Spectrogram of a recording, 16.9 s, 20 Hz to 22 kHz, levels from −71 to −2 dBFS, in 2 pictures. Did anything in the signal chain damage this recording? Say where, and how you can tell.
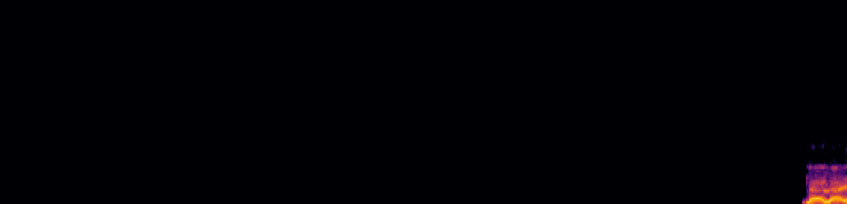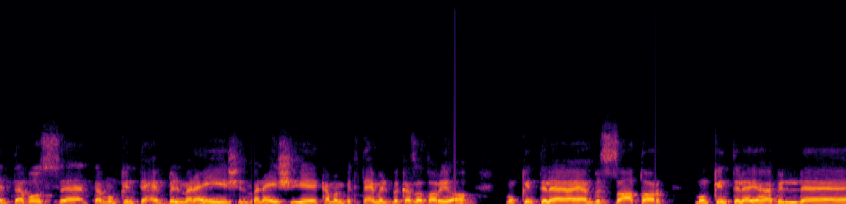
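Yes, there's a gap between stream segments, at playback. Hard-edged silent holes land at 2.91, 4.93, 6.97, 10.99, 13.01 and 15.02 s, lasting about 3 to 33 ms, on a 2-second grid. Segment timestamps don't quite abut, so the player pads the difference with silence.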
